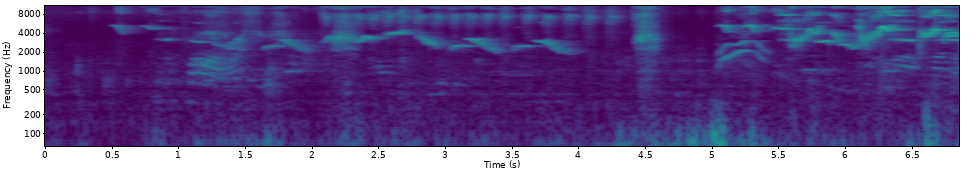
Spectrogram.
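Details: Oriental magpie-robin (kacer) song used to provoke a caged bird into answering and turning fierce: rich, fast, varied whistled phrases with down-slurred notes and sharp chirps, brief pauses, and high buzzy trills near the end.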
